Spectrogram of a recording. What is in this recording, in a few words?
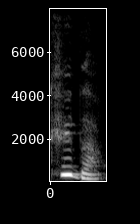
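"cuba", French; gcompris-data; geography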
